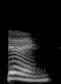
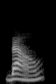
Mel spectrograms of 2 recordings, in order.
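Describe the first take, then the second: First: It is said in a Scottish English accent. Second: It is said in a Received Pronunciation accent. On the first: "in S S E, ... the word down will be pronounced as dern" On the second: "in R P, the word down will be pronounced as down"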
